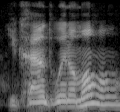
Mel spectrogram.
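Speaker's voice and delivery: put-on high-pitched old man voice. Recapping a plot, speaker quotes Al Pacino's line, Al Pacino impression.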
